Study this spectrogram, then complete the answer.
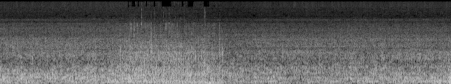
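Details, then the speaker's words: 2004 Lexus GX 470 at inspection in 0-degree snow, just started: steady idle with a rough dragging hiss and whirr in the belt drive, no clear squeal; inspector suspects a dragging pulley, worn belt or bearings, unconfirmed. "Alright, as soon as it started up, I heard a noise like one of the pulleys is dragging, or it needs a new belt, or the bearings or the belt"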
